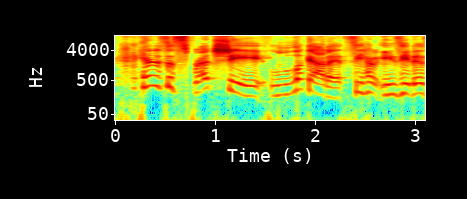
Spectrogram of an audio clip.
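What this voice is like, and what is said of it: Stereotyped gay-coded character voice. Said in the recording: “I do my gay voice”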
